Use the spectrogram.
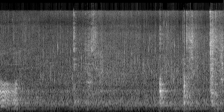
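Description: Chicken curry with potatoes is stirred and fried in a pot. A steady sizzle runs throughout, broken by several close, sharp scrapes of the stirring utensil against the pot.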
